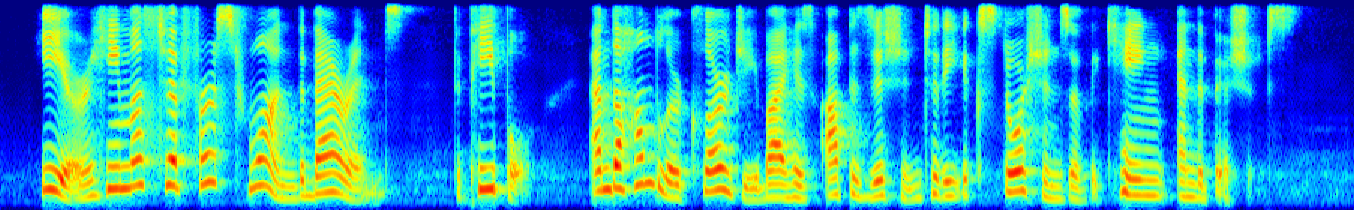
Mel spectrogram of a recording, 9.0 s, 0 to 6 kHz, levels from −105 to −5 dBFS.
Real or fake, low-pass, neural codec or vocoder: fake; 5.4 kHz; codec, 24 kHz, 1.2 kbps, DualCodec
